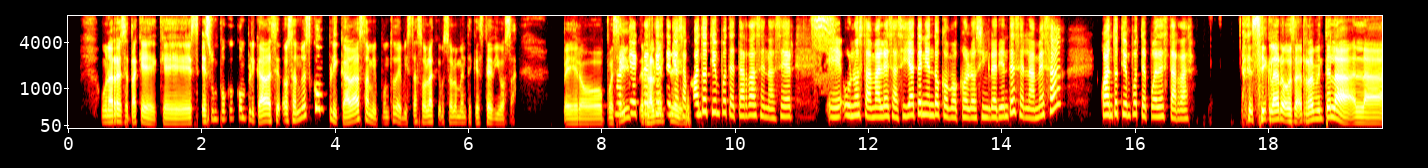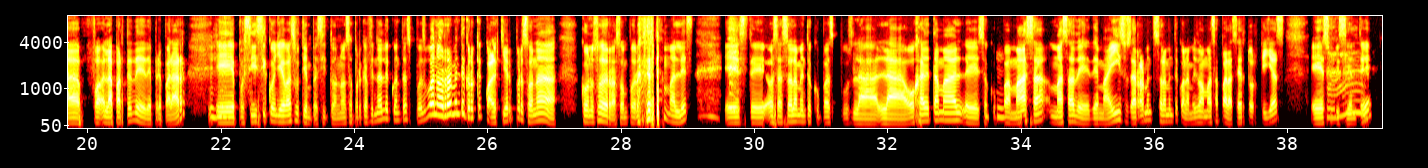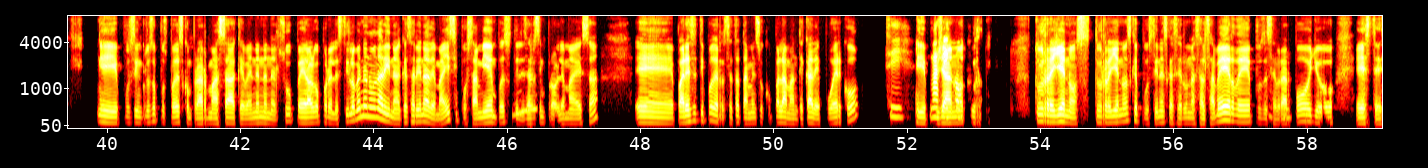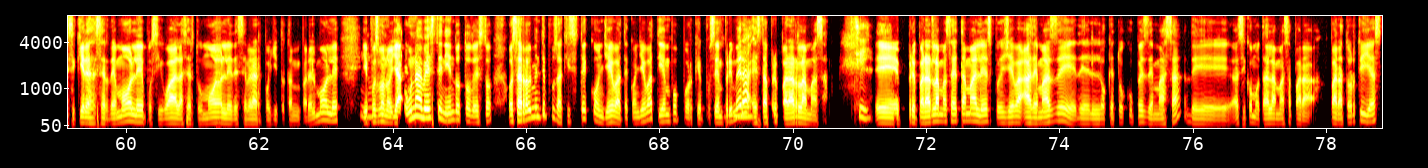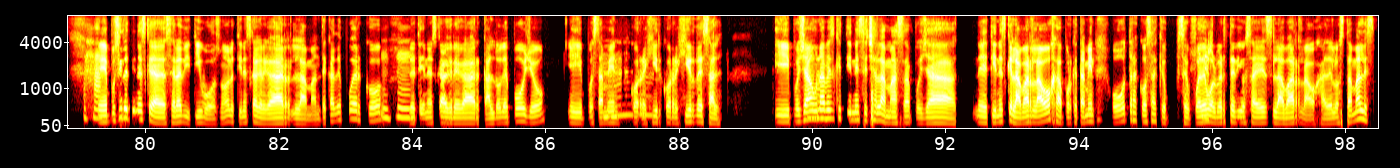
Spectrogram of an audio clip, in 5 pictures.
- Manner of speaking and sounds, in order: other background noise; laughing while speaking: "Sí, claro"; laughing while speaking: "podría hacer tamales"; chuckle; tapping
- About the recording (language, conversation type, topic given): Spanish, podcast, ¿Tienes alguna receta familiar que hayas transmitido de generación en generación?
- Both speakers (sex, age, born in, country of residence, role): female, 40-44, Mexico, Spain, host; male, 20-24, Mexico, Mexico, guest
